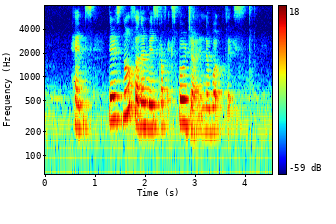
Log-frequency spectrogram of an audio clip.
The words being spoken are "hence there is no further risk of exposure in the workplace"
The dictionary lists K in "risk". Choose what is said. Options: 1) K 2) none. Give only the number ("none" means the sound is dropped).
1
